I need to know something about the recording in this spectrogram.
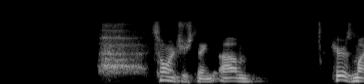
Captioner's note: sigh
